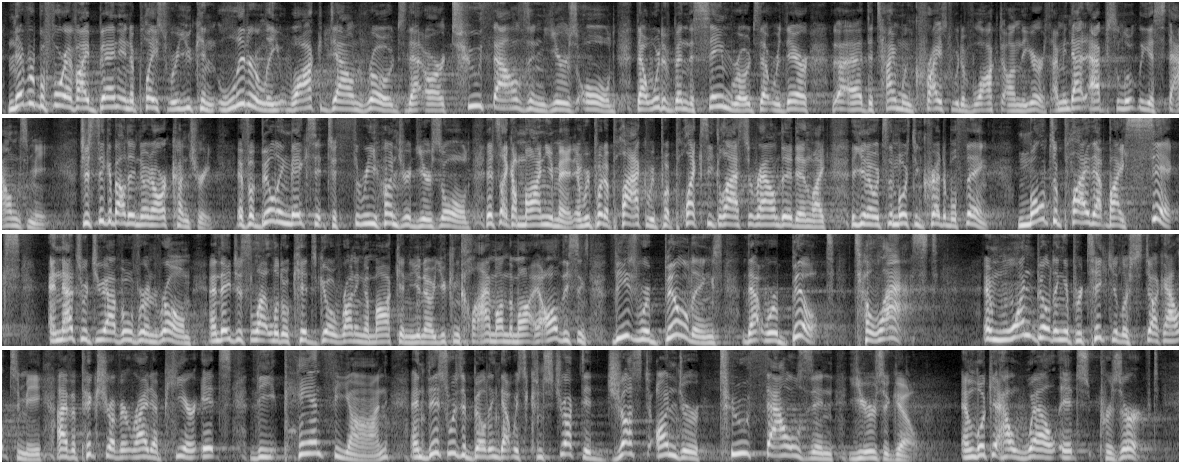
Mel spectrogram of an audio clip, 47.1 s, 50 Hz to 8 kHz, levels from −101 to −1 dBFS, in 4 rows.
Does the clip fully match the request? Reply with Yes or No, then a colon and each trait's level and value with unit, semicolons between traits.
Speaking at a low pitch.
No: high, 200 Hz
